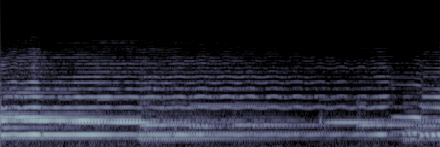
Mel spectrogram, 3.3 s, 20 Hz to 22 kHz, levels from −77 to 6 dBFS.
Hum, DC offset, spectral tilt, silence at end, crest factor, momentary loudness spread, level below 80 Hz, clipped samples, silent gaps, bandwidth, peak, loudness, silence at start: none; under 0.1%; -5 dB/octave; 0 s; 14 dB; 13 LU; -62 dBFS; under 0.1%; none; 8.2 kHz; -12 dBFS; -28 LUFS; 0 s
